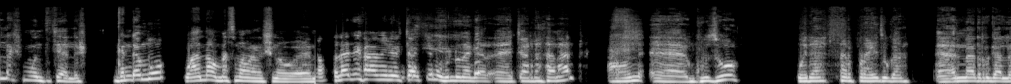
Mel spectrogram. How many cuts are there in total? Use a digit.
1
